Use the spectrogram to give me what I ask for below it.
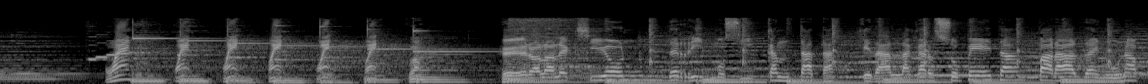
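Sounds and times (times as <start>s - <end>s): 
sustained musical tone: 0.9s - 7.2s
speech: 1.0s - 11.4s
duck-like quacks: 1.1s - 3.9s.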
